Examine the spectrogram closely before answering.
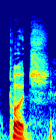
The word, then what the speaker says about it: Putsch: Is that push? Putsch, you said it right, because it's a German word, because they had putches in Germany.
